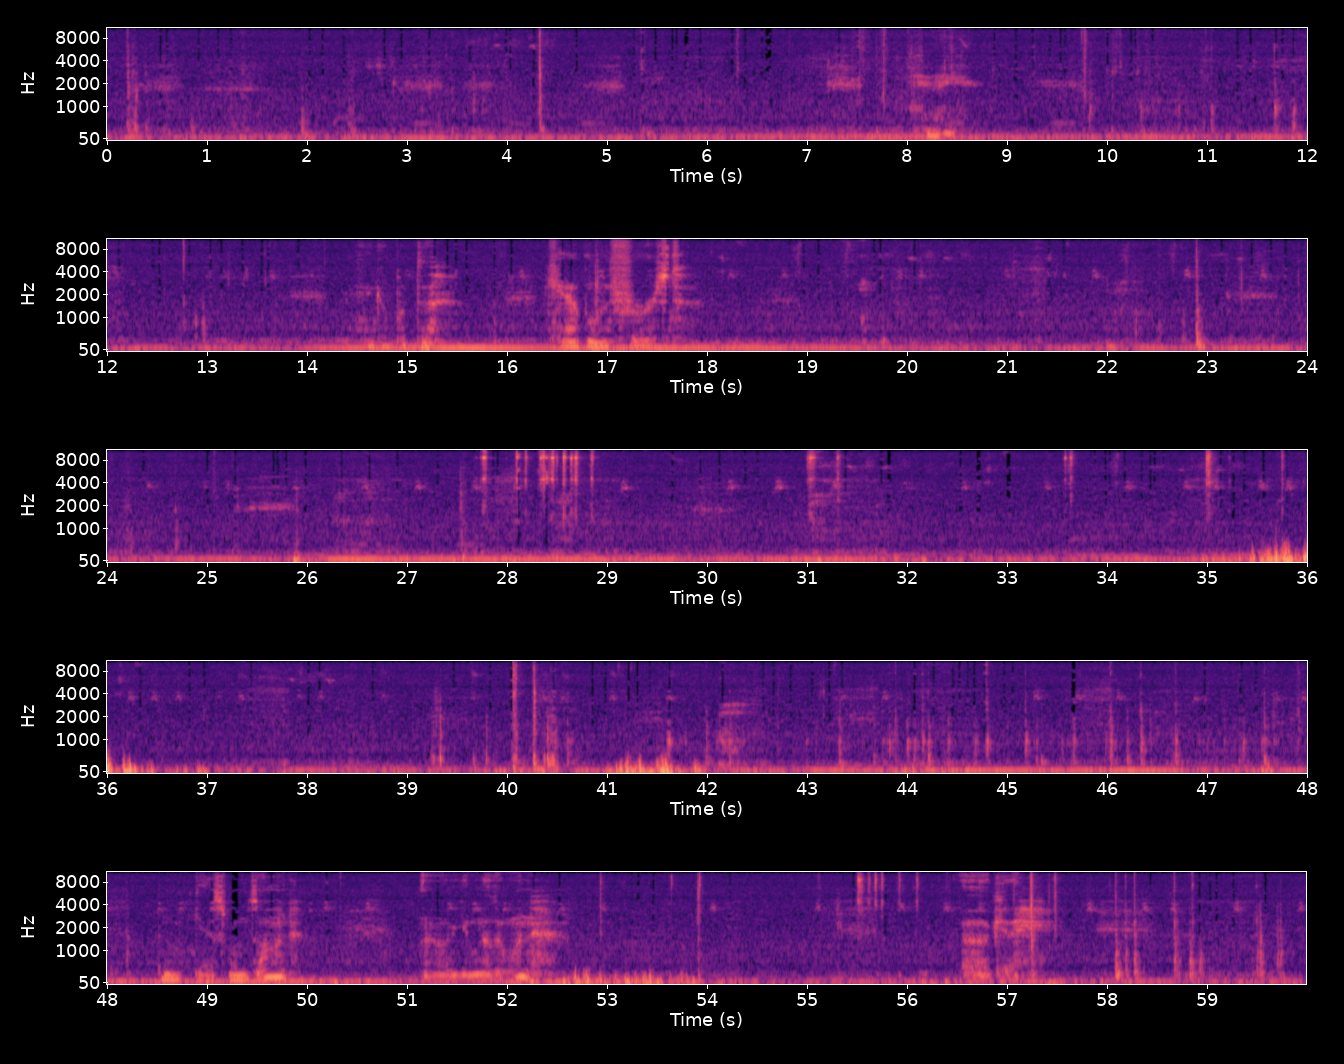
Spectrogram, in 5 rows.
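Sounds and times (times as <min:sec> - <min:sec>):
steady low hum: 0:00.0 - 0:59.9
metallic clicks of hand tools: 0:55.4 - 0:56.2.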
